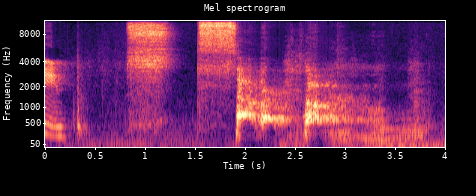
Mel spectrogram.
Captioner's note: Ichi barks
